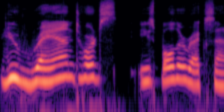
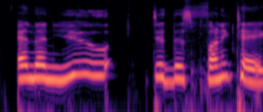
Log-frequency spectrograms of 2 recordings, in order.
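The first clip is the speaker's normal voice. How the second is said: normal talking voice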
